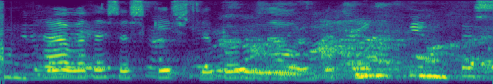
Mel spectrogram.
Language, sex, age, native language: Icelandic, female, 10, Icelandic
